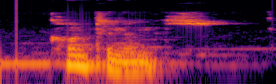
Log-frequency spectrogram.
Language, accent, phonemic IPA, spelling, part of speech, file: English, Southern England, /ˈkɒntɪnəns/, continence, noun, LL-Q1860 (eng)-continence.wav
- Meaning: 1. The voluntary control of urination and defecation 2. Moderation or self-restraint, especially in sexual activity; abstinence 3. Uninterrupted course; continuity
